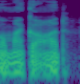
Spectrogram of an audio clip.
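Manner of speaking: low, soft, sinking reaction; retold quiet dread, pitched well down; deflated dismay. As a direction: let it drop under your breath.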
